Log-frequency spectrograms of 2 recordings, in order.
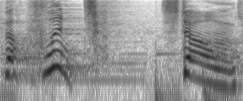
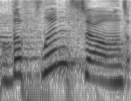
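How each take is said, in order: First: The T in the middle is clearly pronounced. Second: The T in the middle is dropped. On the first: "with the hard T" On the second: "pronounced as so"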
